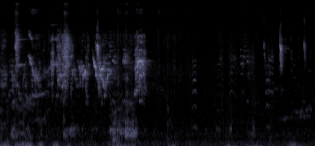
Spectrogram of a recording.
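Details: Finches at play chirp in a busy burst of high twittering notes for about two seconds, then fall mostly quiet with only a few scattered high chirps and a faint low rumble.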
